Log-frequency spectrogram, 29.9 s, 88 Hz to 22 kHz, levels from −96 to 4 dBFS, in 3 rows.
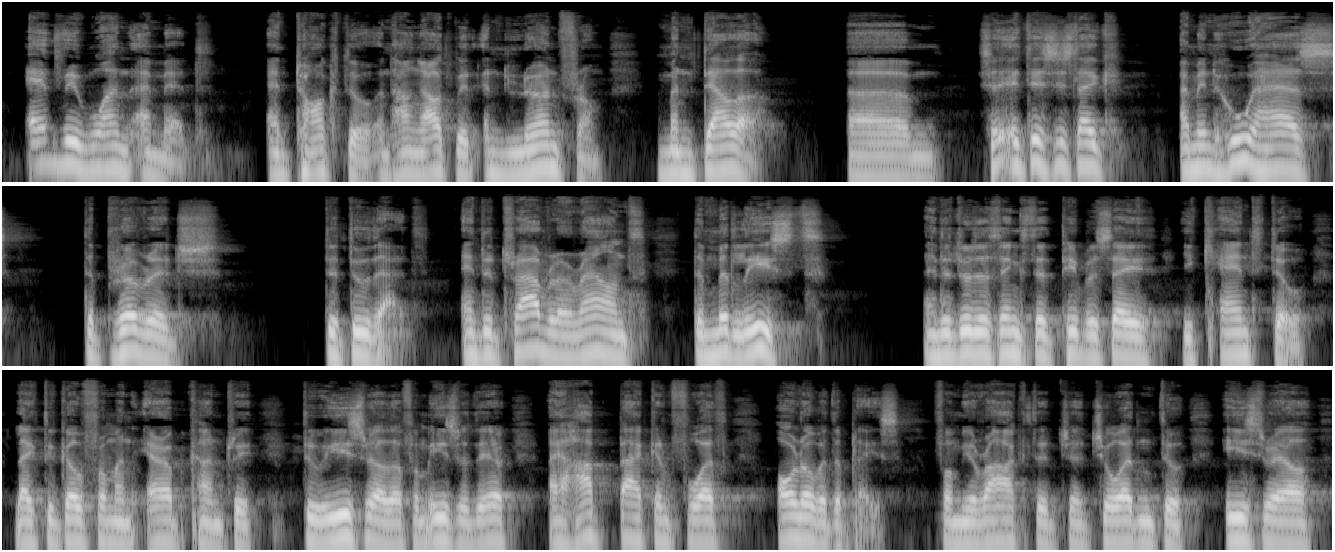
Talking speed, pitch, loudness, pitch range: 150 wpm, 115 Hz, -20 LUFS, 105-125 Hz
